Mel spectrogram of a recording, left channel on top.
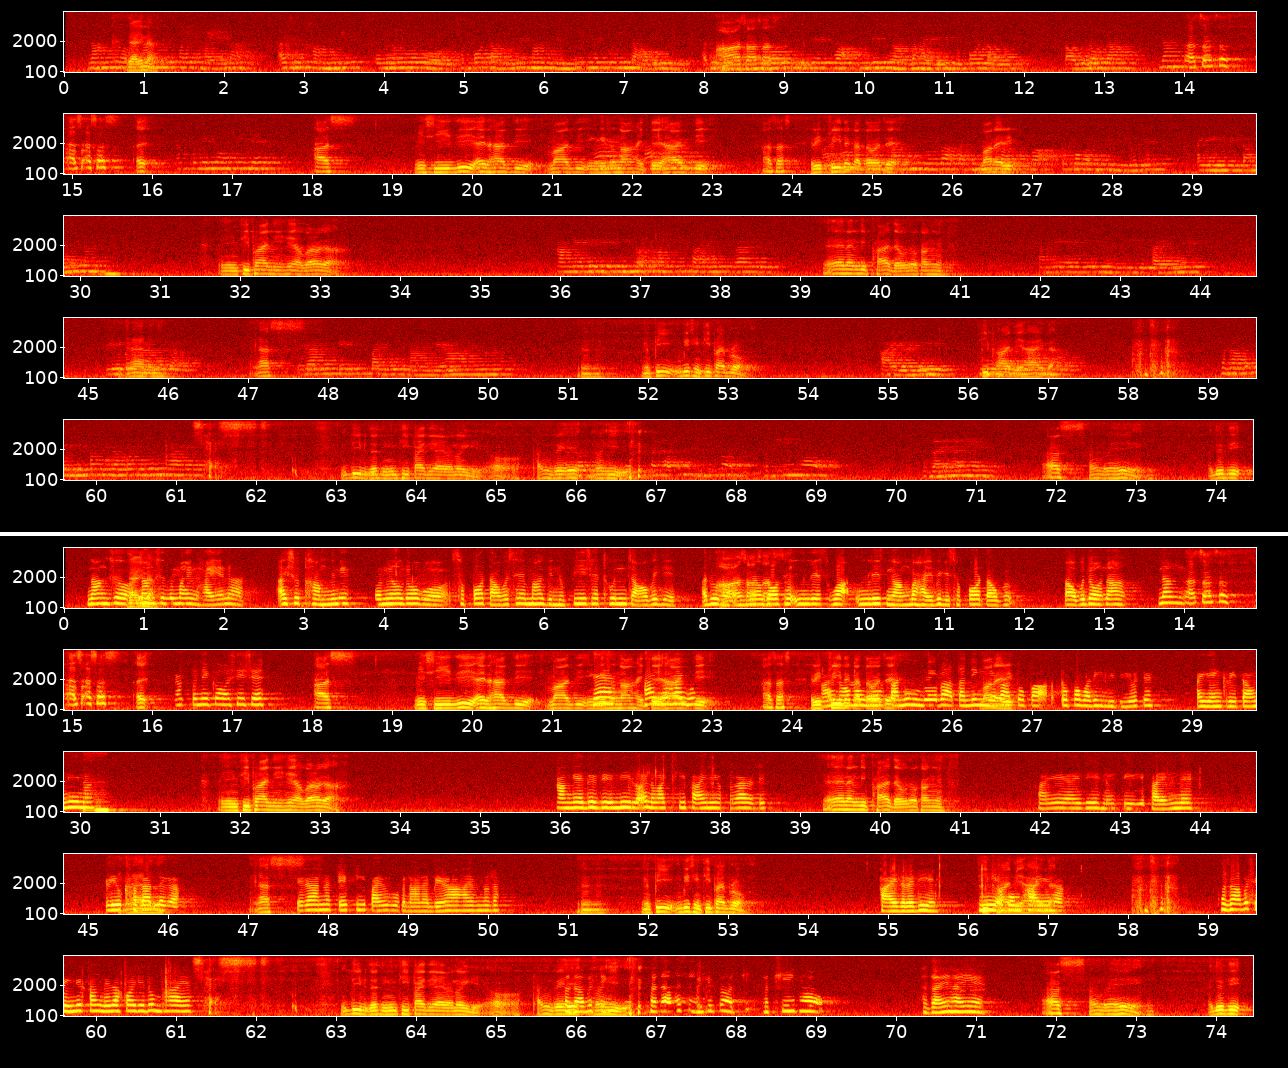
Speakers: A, on the right; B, on the right.
A: ꯅꯪꯁꯨ
B: ꯌꯥꯏꯅ
A: ꯅꯪꯁꯨ ꯑꯗꯨꯃꯥꯏꯅ ꯍꯥꯏꯌꯦꯅ ꯑꯩꯁꯨ ꯊꯝꯒꯅꯤ꯫ ꯔ‌ꯣꯅꯥꯜꯗꯨꯕꯨ ꯁꯞꯄꯣꯔꯠ ꯇꯧꯕꯁꯦ ꯃꯥꯒꯤ ꯅꯨꯄꯤꯁꯦ ꯊꯨꯟ ꯆꯥꯎꯕꯒꯤ ꯑꯗꯨꯒ
B: ꯑꯁ
A: ꯔ‌ꯣꯅꯥꯜꯗꯣꯁ‌ꯦ
B: ꯑꯁ ꯑꯁ
A: ꯏꯪꯂꯤꯁ ꯋꯥ ꯏꯪꯂꯤꯁ ꯉꯥꯡꯕ ꯍꯥꯏꯕꯒꯤ ꯁꯄꯣꯔꯠ ꯇꯕ ꯇꯧꯕꯗꯣ ꯅꯪ ꯅꯪ
B: ꯑ ꯑꯁ ꯑꯁ ꯑꯁ ꯑꯁ ꯑꯁ ꯑꯩ
A: ꯄꯅꯤꯀꯣ ꯉꯁꯤꯁꯦ
B: ꯑꯁ ꯃ‌ꯦꯁꯤꯗꯤ ꯑꯩꯅ ꯍꯥꯏꯕꯗꯤ ꯃꯥ ꯗꯤ ꯏꯪꯂꯤꯁꯁꯨ
A: ꯍꯦ
B: ꯉꯥꯡ ꯍꯩꯇꯦ
A: ꯍꯥꯏꯅꯨ
B: ꯍꯥꯏꯕꯗꯤ
A: ꯍꯥꯏꯅꯨ
B: ꯑꯁ ꯑꯁ ꯔꯤꯐ꯭ꯔꯤꯗꯒ
A: ꯍꯥꯏꯅꯣ ꯍꯥꯏꯅꯣ
B: ꯇꯧꯔꯁꯦ
A: ꯇꯥꯅꯤꯡꯗꯦꯕ ꯇꯥꯅꯤꯡꯗꯦꯕ
B: ꯃꯥꯅ
A: ꯑꯇꯣꯞꯄ ꯑꯇꯣꯞꯄ ꯋꯥꯔꯤ ꯂꯤꯕꯤꯌꯣꯁꯦ ꯍꯌꯦꯡ ꯀ꯭ꯔꯤ ꯇꯧꯅꯤ ꯅꯪ
B: ꯍꯌꯦꯡ ꯊꯤ ꯐꯥꯏꯅꯤ ꯍꯦꯛ ꯍꯧꯒꯠꯔꯒ
A: ꯈꯪꯉꯦ ꯑꯗꯨꯗꯤ ꯃꯤ ꯂꯣꯏꯅꯃꯛ ꯊꯤ ꯐꯥꯏꯅꯤ ꯍꯧꯒꯠꯂꯗꯤ
B: ꯑꯦ ꯅꯪꯗꯤ ꯐꯥꯏꯗꯕꯗꯣ ꯈꯪꯉꯤ
A: ꯐꯥꯏꯌꯦ ꯑꯩꯗꯤ ꯅꯨꯡꯇꯤꯒꯤ ꯐꯥꯏꯕꯅꯦ꯫ ꯑꯌꯨꯛ
B: ꯕꯦꯔꯥꯅꯤꯗ
A: ꯍꯧꯒꯠꯂꯒ
B: ꯑꯁ
A: ꯍ‌ꯦꯔꯥ ꯑꯦ ꯄꯤ ꯄꯥꯏꯕꯕꯨ ꯀꯅꯥꯅ ꯕ‌ꯦꯔꯥ ꯍꯥꯏꯕꯅꯤꯗ
B: ꯎꯝ ꯅꯨꯄꯤ ꯅꯨꯄꯤꯁꯤꯡ ꯊꯤ ꯐꯥꯏꯕ꯭ꯔꯣ
A: ꯐꯥꯏꯗ꯭ꯔꯗꯤ
B: ꯊꯤ
A: ꯑꯅꯤ
B: ꯐꯥꯏꯗꯦ
A: ꯑꯍꯨꯝ
B: ꯍꯥꯏꯗ
A: ꯐꯥꯏꯌꯦꯅ
B: <unintelligible>
A: ꯐꯖꯕꯁꯤꯡꯗꯤ ꯈꯪꯗꯦꯗ ꯈꯣꯏꯗꯤ ꯑꯗꯨꯝ ꯐꯥꯏꯌꯦ꯫
B: ꯑꯁ ꯅꯨꯄꯤ ꯐꯖꯕꯁꯤꯡꯗꯤ ꯊꯤ ꯐꯥꯏꯗꯦ ꯍꯥꯏꯔ‌ꯣ ꯅꯣꯏꯒꯤ ꯑꯣ ꯈꯪꯗ꯭ꯔꯦꯍꯦ
A: ꯐꯖꯥꯕꯁꯤꯡ
B: ꯅꯣꯏꯒꯤ
A: ꯐꯖꯕ ꯁꯤꯡꯗꯤꯀꯣ ꯃꯊꯤꯐꯥꯎ ꯐꯖꯩ ꯍꯥꯏꯌꯦ
B: ꯑꯁ ꯈꯪꯗ꯭ꯔꯦꯍꯦ ꯑꯗꯨꯗꯤ꯫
